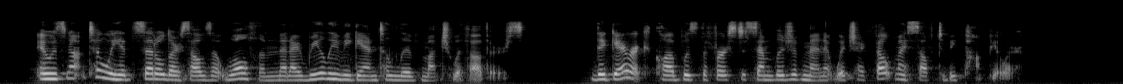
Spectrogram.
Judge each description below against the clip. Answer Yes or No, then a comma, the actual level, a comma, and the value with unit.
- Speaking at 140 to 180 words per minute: No, average, 190 wpm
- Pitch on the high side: Yes, high, 215 Hz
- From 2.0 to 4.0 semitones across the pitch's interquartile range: Yes, average, 3.3 semitones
